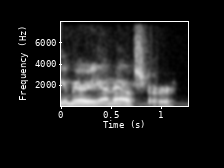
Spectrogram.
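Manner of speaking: ordinary delivery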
